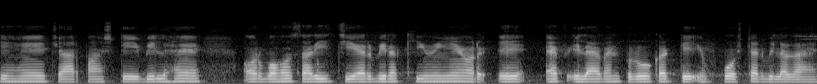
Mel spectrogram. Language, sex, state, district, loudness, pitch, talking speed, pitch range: Hindi, male, Uttar Pradesh, Muzaffarnagar, -18 LUFS, 130 Hz, 160 wpm, 125-135 Hz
